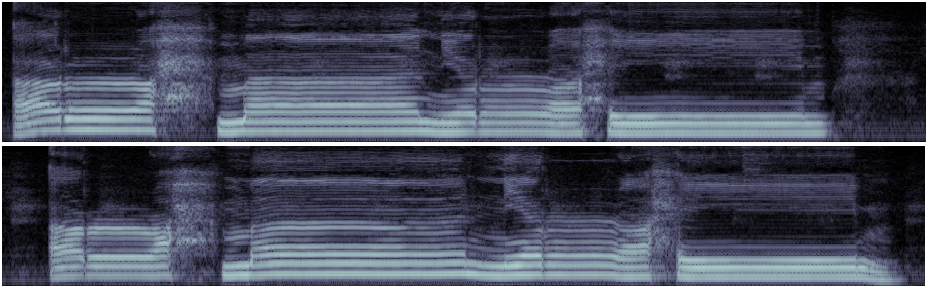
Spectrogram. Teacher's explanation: Ha ini dibacanya di tengah kerongkongan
